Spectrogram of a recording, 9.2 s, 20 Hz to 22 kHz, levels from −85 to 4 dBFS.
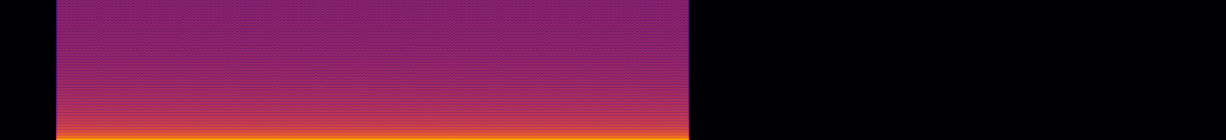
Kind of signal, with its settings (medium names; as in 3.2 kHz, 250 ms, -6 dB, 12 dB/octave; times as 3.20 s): pulse 127 Hz, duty 29% -13 dBFS 4.73 s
